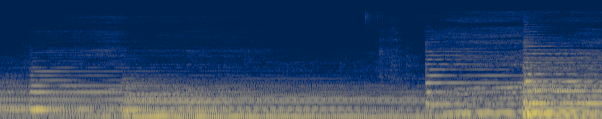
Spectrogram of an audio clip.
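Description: Pearl River upright piano played slowly in sustained chords, a new chord struck four times and each left ringing.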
